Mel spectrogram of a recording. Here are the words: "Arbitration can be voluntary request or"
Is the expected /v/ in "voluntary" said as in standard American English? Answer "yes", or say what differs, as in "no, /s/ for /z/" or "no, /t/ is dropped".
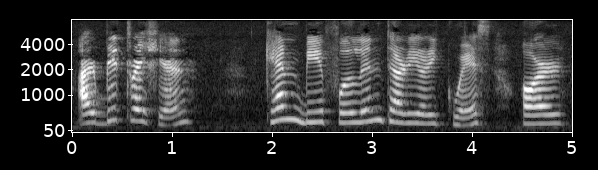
no, /f/ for /v/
